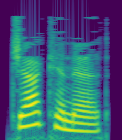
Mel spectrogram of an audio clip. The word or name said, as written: jacquenette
